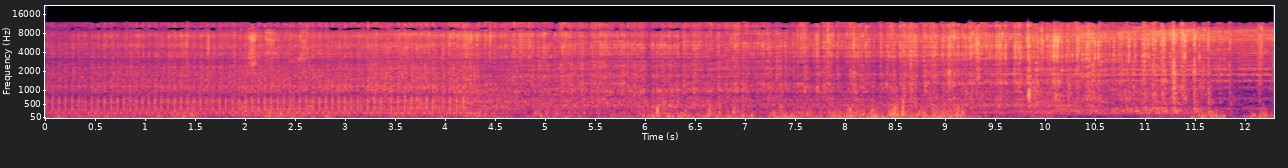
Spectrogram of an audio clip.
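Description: DLE 30cc single-cylinder two-stroke gasoline engine of an RC model plane running at low throttle as the model taxis, with a fast, even firing rhythm. From about halfway through, heavier low rumbles come and go.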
